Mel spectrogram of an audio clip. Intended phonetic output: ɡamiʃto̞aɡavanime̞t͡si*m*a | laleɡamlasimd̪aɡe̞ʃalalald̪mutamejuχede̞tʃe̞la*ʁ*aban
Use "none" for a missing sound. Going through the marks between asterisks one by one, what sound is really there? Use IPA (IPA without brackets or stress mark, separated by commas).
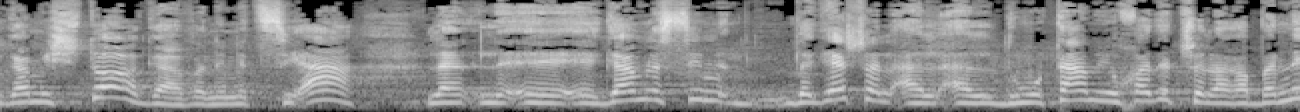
none, ʁ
